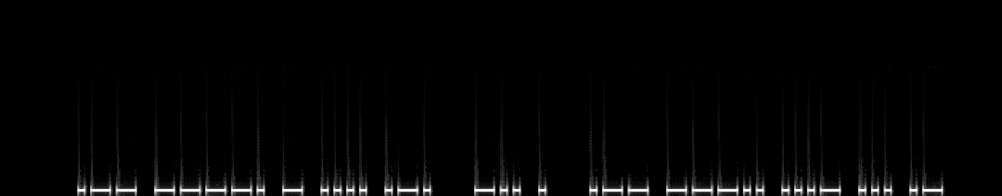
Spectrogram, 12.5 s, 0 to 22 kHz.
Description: Morse code, heard as a keyed tone, about 15 wpm, 700 Hz. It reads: W9THR DE W8VSA
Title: USA Callsign DE Callsign - 5 Characters - 15wpm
